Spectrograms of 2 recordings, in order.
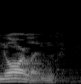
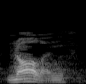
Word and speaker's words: New Orleans: New Orleans, or I should say it right, New Orleans.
